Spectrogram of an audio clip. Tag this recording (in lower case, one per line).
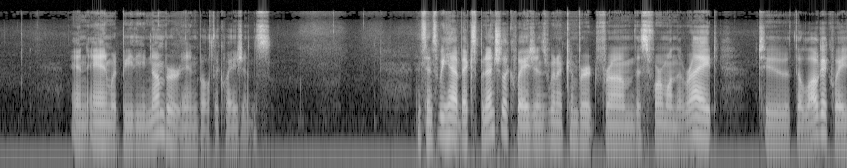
speech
